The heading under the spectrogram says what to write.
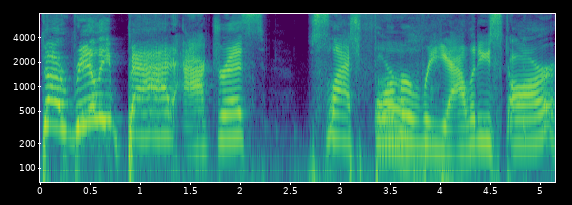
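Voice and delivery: bitchy tone. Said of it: "I'll say it more bitchily".

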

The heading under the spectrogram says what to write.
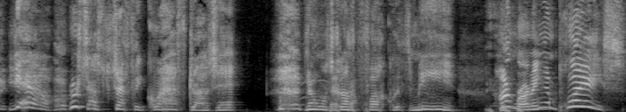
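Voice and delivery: very high-pitched, angry mom voice. Retelling a player running in place at the net: imitating an angry mom. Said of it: "that angry mom thing at the net".

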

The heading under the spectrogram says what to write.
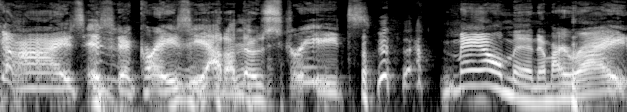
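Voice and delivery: very high, swooping, sing-song stand-up comic delivery. Mocking a friend's old stand-up comedy: imitating Jake's old stand-up voice. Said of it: "why does he talk like that?".

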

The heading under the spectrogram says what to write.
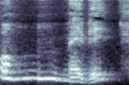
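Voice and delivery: high-pitched put-on voice, pitched way up.

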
